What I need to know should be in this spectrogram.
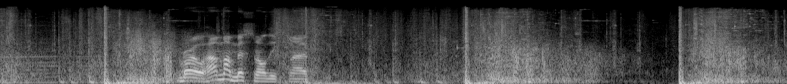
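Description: A rifle fires single loud, booming shots.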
